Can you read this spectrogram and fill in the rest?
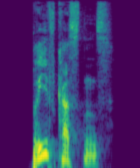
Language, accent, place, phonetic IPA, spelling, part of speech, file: German, Germany, Berlin, [ˈbʁiːfˌkastn̩s], Briefkastens, noun, De-Briefkastens.ogg
- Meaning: genitive singular of Briefkasten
